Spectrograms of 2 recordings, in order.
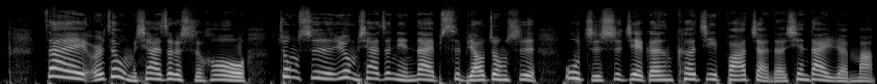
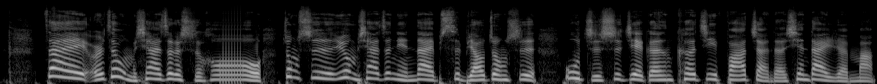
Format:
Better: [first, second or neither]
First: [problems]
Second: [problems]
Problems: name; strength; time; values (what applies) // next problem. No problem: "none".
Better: first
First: none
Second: audio freezing; at 2 s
